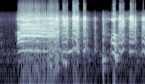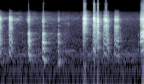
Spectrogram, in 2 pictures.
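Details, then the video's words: A male monk parakeet (Quaker parrot) opens with a loud, harsh burst, then gives a baby-like giggle in about a dozen short, choppy, bright pulses over four seconds, his response to a noise his owner made. "BIRD GIGGLES LIKE A BABY!"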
